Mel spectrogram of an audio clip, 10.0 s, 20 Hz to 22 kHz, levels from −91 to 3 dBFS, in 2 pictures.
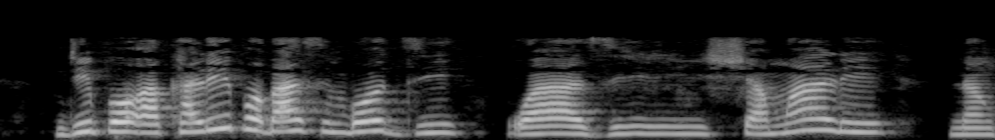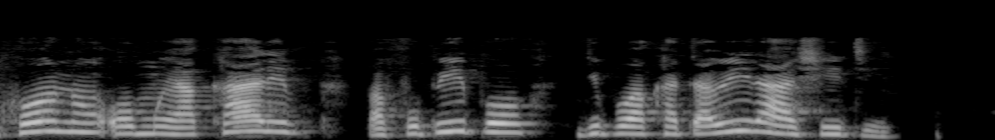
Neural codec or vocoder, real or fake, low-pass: none; real; 7.2 kHz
